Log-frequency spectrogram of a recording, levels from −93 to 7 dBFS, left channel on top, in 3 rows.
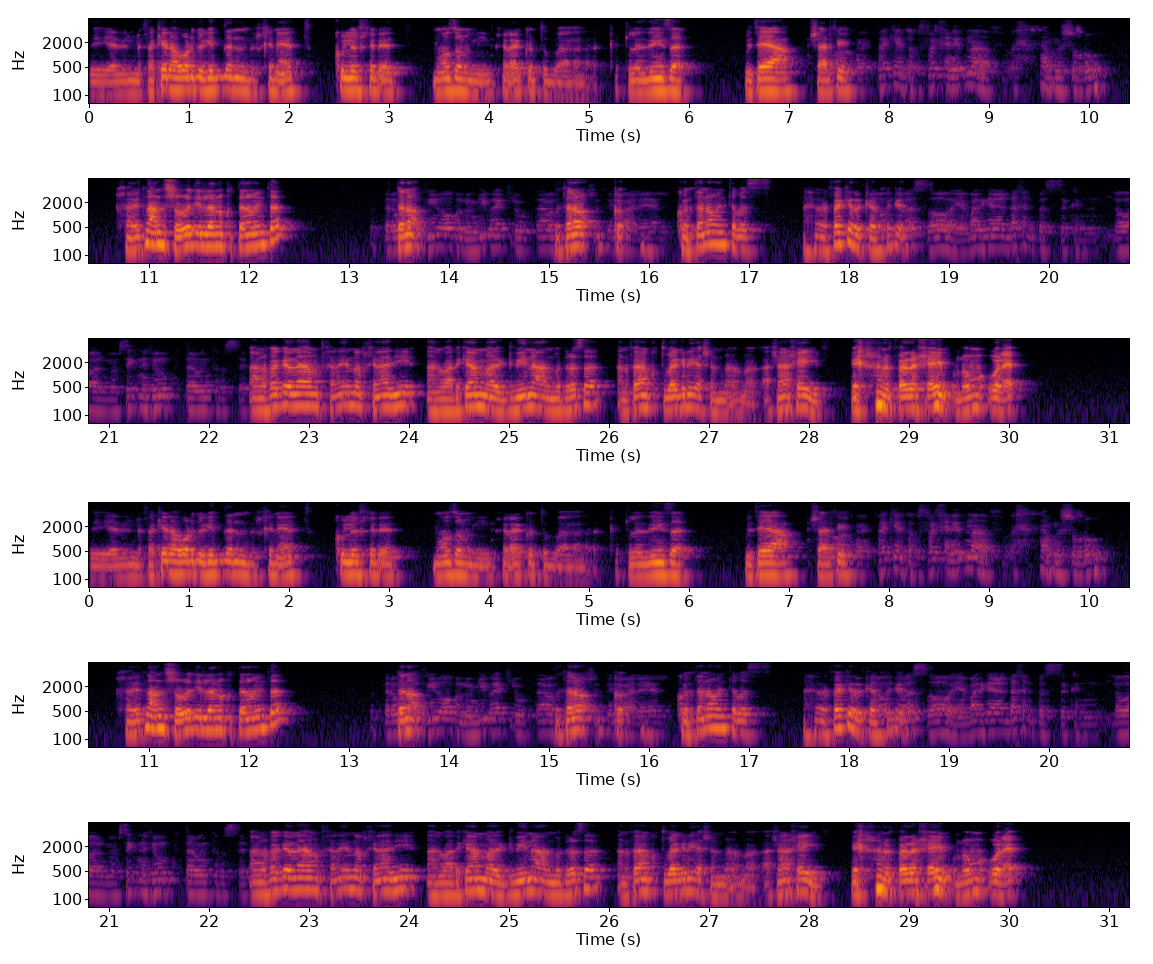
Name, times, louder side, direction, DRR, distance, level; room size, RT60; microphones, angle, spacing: voice 1, 0.0-2.1 2.5-3.1 3.4-5.0 5.4-5.9 6.6-7.6 10.7-12.4 13.5-13.7 15.2-15.4 15.6-15.8 16.3-17.0 17.5-18.6 22.4-28.1 28.4-30.0, left 3 dB, 40° left, 0.5 m, -29 dB
voice 2, 7.3-10.1 13.3-16.2 18.2-22.4, equal, 30° right, 1.5 m, -50 dB
3.9 x 2.7 x 4.3 m
head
